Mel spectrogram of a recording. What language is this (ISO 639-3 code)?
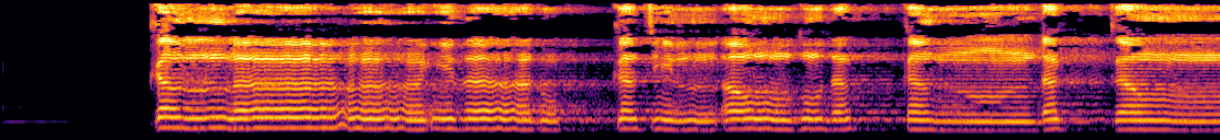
ara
